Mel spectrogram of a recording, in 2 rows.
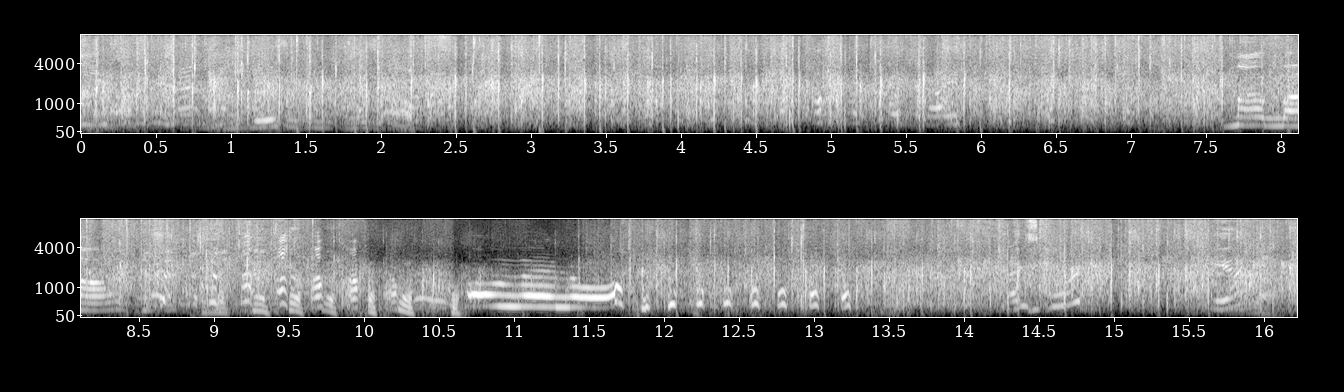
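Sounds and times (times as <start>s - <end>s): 
faint murmur of voices: 0.0s - 2.7s, 4.7s - 11.8s
audience applause: 0.0s - 16.2s
speech: 1.2s - 1.6s, 8.0s - 13.8s
laughter: 4.6s - 5.5s, 7.9s - 10.8s, 11.7s - 13.6s.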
